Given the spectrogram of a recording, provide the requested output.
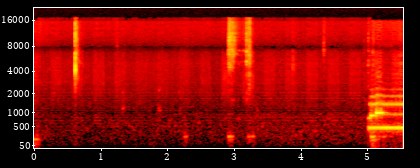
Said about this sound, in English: Let's dial up Tim here.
